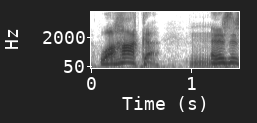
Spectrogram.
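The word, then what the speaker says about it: Oaxaca: Starts with an O, but it's pronounced with a W. Wajaka.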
